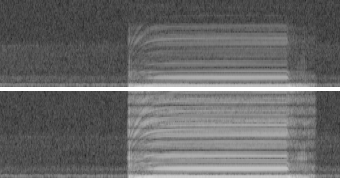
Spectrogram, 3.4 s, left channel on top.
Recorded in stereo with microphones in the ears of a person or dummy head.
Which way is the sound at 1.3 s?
70° right (ahead or behind).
